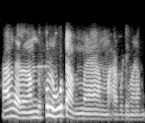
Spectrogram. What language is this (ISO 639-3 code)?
kan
